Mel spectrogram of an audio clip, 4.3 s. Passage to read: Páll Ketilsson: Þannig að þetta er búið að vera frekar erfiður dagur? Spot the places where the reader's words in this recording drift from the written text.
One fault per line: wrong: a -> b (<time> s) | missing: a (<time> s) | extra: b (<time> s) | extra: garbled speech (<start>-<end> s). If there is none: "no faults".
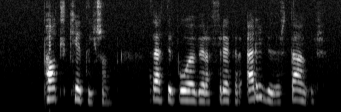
missing: Þannig (1.4 s)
